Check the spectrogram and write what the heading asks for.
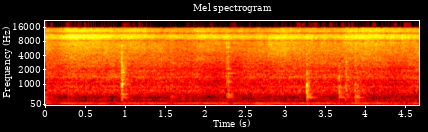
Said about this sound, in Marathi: आणि चांगलं आता आपल्याला परत परतवून घ्यायचं आहे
